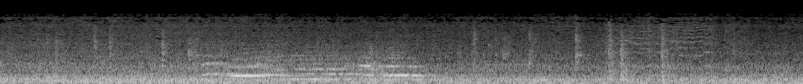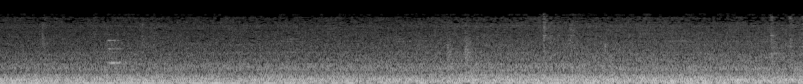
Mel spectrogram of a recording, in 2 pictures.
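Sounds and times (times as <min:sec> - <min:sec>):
excavator engine rumble: 0:00.0 - 0:16.0
short squeaks: 0:02.0 - 0:04.4.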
